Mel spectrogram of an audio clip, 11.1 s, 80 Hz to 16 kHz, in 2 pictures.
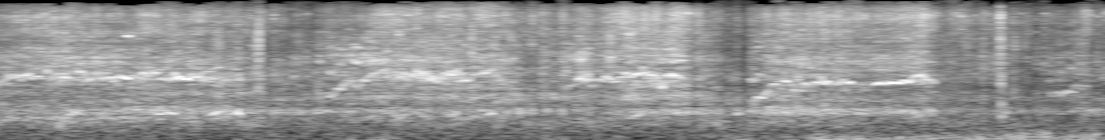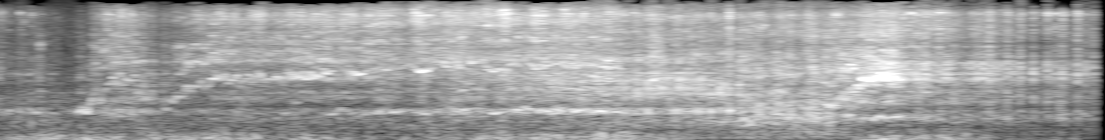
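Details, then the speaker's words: Traxxas Slash 4x4 RC with 1/8 buggy tires and lockups, bashing on gravel: whining squeal rising and falling with throttle, rough growl underneath from the center/mid bearing needing replacement. "I got to put in the correct bearing I mean or a better you know better bearing in the mid here cuz you can just hear the thing growling"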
